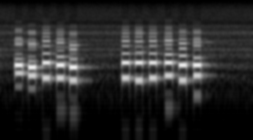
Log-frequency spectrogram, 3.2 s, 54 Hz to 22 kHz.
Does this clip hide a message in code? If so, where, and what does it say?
Yes: DTMF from 0.2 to 2.5 s, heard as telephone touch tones, dialled by hand, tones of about 100 ms. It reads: 07651 636928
